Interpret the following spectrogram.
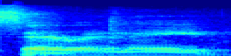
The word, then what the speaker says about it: Serinade: Yeah, it's pronounced Serenade, but spelled Serinade, were out there embarrassing themselves over Seraphine.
